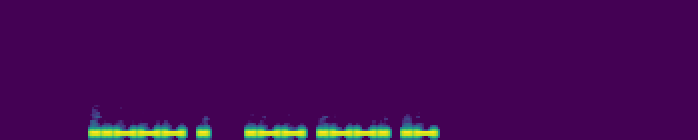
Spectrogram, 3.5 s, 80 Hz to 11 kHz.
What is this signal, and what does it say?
Morse code, heard as a keyed tone, about 40 wpm, 700 Hz. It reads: 2E WPA
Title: Field Day Exchanges Encore - 40wpm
